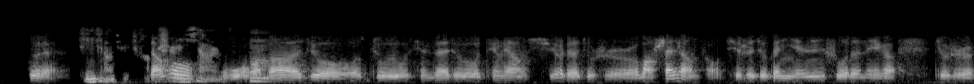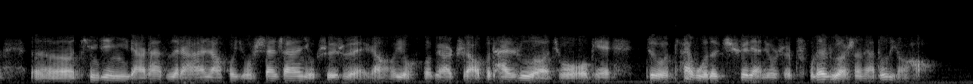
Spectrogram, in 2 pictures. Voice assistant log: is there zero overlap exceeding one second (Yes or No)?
No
